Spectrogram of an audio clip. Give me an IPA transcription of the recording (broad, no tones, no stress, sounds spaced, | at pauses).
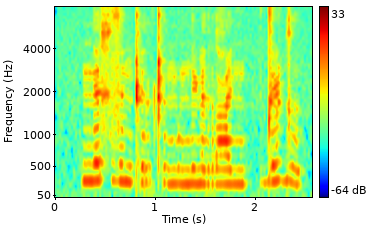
ŋ ɛ x z ɨ ŋ ʈʰ ʏ r ʈʰ ɨ ŋʷ ɛ ŋ i ɳ ɛ r ʕ e ŋ | d e ɭ ɡ ɯ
